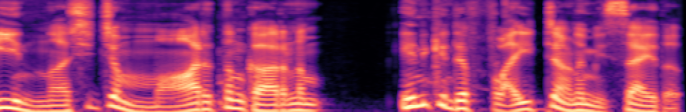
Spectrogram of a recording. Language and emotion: Malayalam, angry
